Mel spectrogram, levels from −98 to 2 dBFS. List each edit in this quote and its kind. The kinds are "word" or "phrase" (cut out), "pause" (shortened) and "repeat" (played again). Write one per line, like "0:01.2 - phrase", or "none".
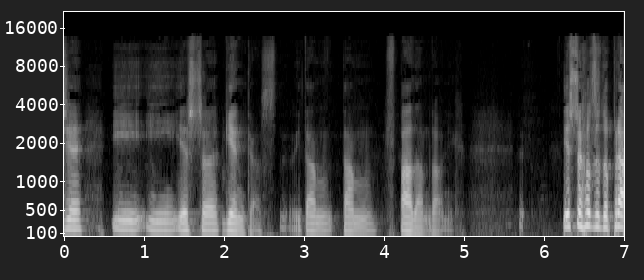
0:02.0 - phrase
